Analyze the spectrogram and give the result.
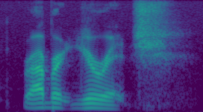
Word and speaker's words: Robert Urich: What did I say? Ulrich? – You said Ulrich. – How do you say it? – Robert Urich.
